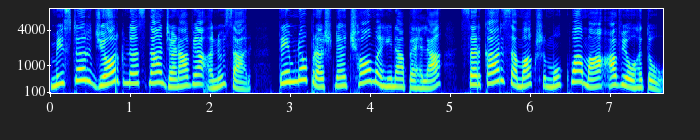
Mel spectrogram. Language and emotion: Gujarati, neutral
